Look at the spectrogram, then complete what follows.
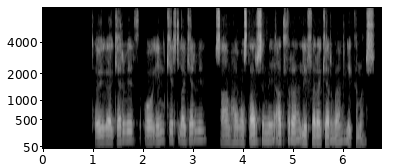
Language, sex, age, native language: Icelandic, male, 30-39, Icelandic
